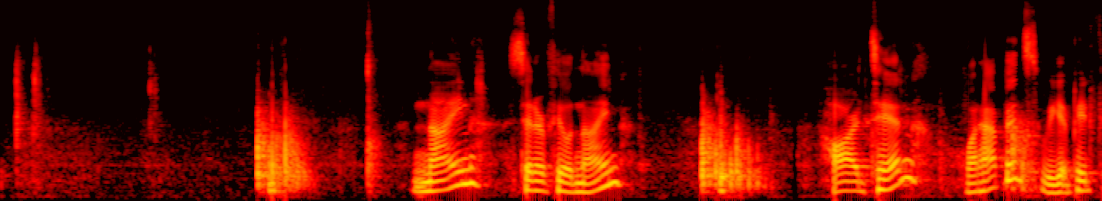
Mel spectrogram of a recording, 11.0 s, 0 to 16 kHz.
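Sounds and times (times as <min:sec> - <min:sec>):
dice clattering on table: 0:02.6 - 0:03.2.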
